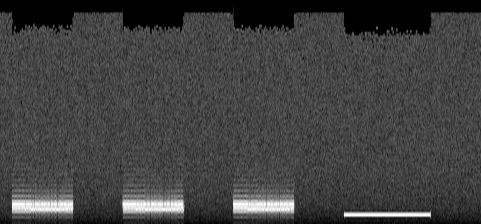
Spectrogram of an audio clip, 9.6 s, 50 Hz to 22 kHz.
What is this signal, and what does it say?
Emergency Alert System (SAME) tones (header bursts, then the 1050 Hz attention tone), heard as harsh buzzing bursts, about 520.83 baud.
